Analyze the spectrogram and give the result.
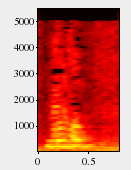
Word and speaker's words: Malraux: Malraux.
